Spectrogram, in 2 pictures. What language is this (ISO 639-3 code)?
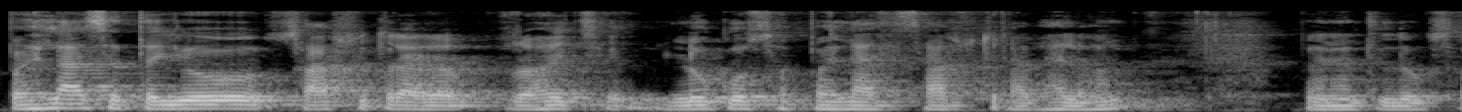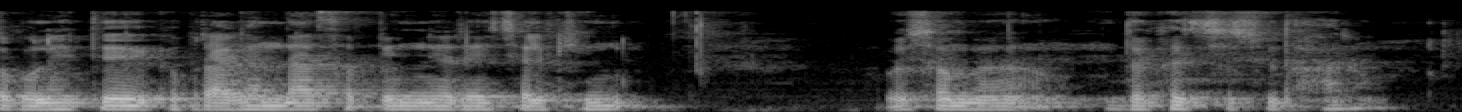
mai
